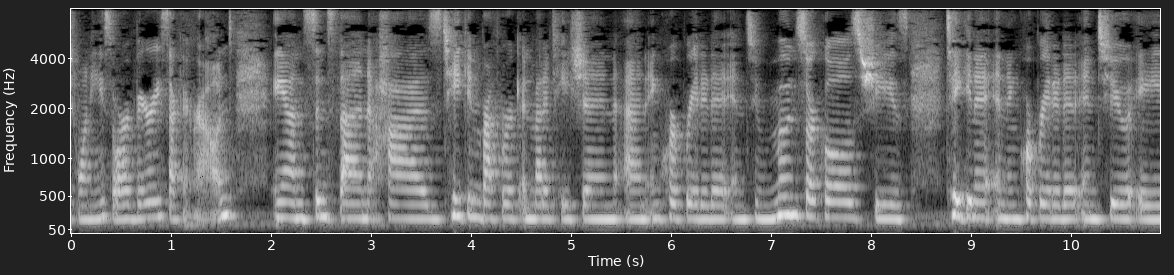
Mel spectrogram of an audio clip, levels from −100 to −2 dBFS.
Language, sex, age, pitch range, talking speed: English, female, 20-39, 190-210 Hz, 155 wpm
